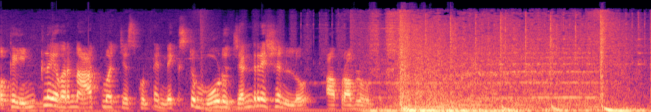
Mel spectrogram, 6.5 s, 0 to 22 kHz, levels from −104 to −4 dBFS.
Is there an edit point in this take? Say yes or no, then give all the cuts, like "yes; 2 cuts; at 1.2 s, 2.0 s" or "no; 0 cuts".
no; 0 cuts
